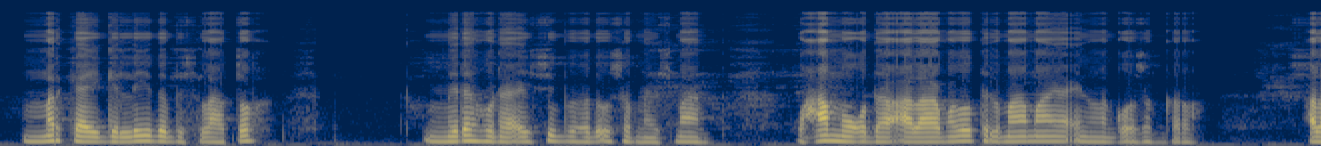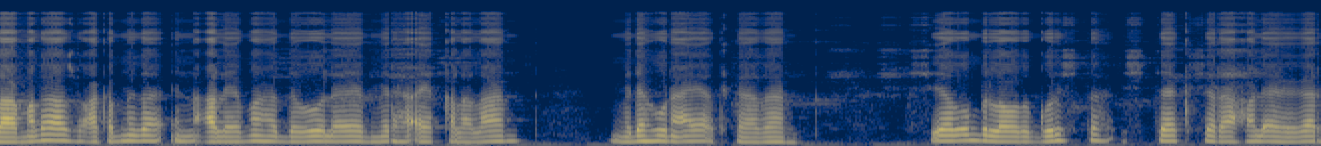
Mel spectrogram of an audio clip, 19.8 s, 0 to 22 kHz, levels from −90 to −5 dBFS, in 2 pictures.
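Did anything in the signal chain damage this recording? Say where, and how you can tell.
Yes. The damage happened in the sample-rate conversion stage, and it is present for the whole clip as imaging from sample-and-hold upsampling. Above the speech there is a metallic fizz, about 18 dB below the signal, sitting between 4 and 8 kHz. It gets louder and quieter with the speech and moves against its pitch. That band fits narrowband audio at 8 kHz raised to 44.1 kHz by repeating samples without a smoothing filter, which leaves mirrored copies of the spectrum.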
